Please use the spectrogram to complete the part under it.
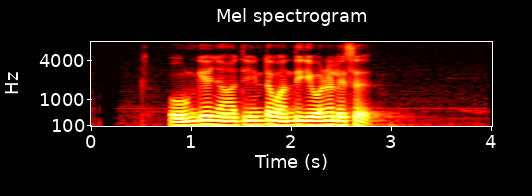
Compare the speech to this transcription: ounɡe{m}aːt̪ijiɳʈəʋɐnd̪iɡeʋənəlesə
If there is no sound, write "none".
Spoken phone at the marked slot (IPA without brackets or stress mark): ɲ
